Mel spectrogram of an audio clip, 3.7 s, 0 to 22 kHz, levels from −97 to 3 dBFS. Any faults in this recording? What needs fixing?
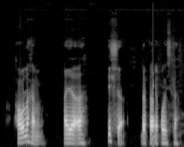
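Damaged data in a compressed stream at 3.05 to 3.09 s: corrupted frames make the decoder lose sync, producing a brief glitch. Prevent it with checksummed, error-protected transport and storage.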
